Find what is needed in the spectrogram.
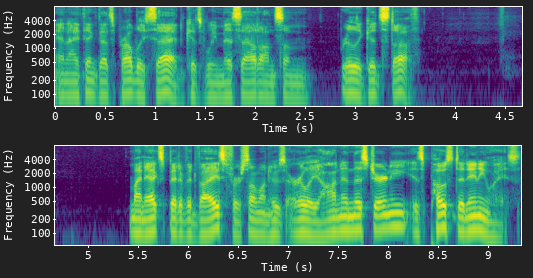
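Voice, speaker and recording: On a very clean recording with a silent background, a man with a fairly low voice talks at a fairly quick pace, broken by long, frequent pauses. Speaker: YouTuber, former air traffic controller. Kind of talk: casual advice talk. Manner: monotone.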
